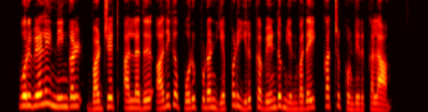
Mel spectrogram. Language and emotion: Tamil, neutral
